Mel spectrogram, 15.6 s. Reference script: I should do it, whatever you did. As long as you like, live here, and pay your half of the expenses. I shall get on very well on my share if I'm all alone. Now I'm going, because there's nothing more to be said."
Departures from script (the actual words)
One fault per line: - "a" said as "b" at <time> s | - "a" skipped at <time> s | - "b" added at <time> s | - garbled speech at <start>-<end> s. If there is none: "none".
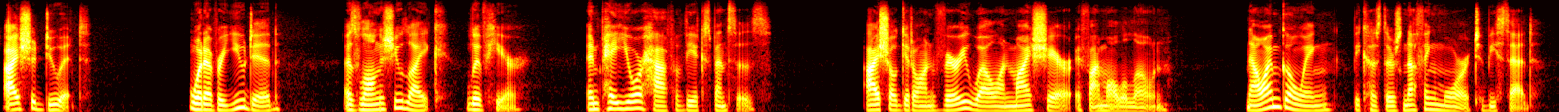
none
